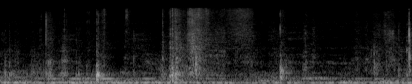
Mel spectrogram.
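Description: Corrugated cardboard box opened by hand: a few knocks and clicks, with a longer scraping rustle about two seconds in as the lid flap comes free, then power cables inside are handled.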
